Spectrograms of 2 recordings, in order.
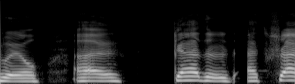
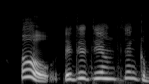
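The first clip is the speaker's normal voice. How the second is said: tongue-in-cheek, sarcastic, pitched-up delivery; 8 semitones higher, 3 dB quieter than usual. Answering own question about a scripture passage: sarcastic. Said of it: "And I'm being sarcastic".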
